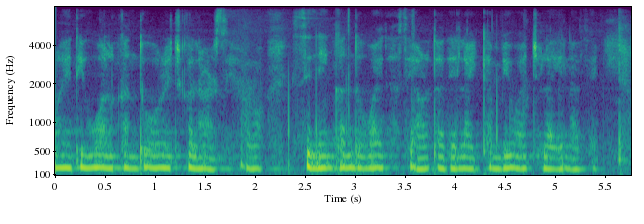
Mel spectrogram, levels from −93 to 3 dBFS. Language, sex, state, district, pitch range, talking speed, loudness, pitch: Nagamese, female, Nagaland, Dimapur, 195-210 Hz, 240 wpm, -18 LUFS, 205 Hz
